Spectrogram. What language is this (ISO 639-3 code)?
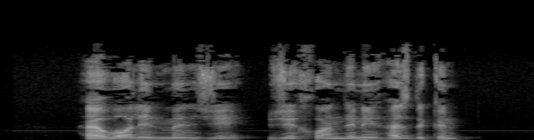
kur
